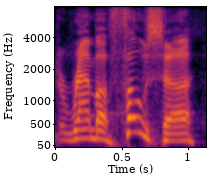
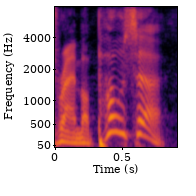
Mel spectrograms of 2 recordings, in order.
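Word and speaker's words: Ramaphosa: Well, brother Chris, unbeknownst to this said newsman, apparently the H is silent in the last name of the South African president. So, it is not Ramoposa, it is Ramaposa.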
